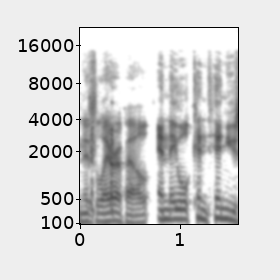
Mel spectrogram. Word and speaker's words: Laravel: you say it Taylor larel okay come on lar I think the emphasis is on the Vel like a lot of people say like larel but I think Taylor says larel Lar very subtle I've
